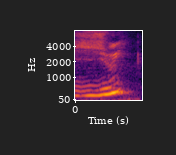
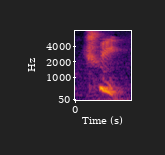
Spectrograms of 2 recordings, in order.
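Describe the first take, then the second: First: The word starts with a soft j sound. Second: The word starts with a strong ch sound. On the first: The speaker calls it wrong. "you would probably say jui" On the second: The speaker calls it right. "the way to pronounce it is chui"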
